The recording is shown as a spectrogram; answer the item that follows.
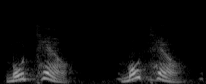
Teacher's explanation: that S at the bottom, when pushed up against followed by an H, turns it into the aspirated sound, okay? Right.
